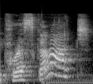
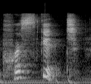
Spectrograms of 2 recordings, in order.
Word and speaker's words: Prescott: If you say Prescott, like I like to say, cuz that's phonetically correct, uh they could have a cow because they like you to pronounce it prescuit.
